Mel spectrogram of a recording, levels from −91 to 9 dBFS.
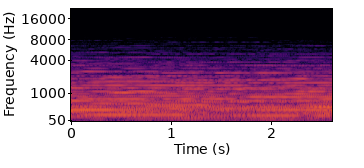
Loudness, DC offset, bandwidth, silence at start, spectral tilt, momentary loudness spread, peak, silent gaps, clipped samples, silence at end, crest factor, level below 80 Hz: -31 LUFS; under 0.1%; 8.4 kHz; 0 s; -7 dB/octave; 3 LU; -18 dBFS; none; under 0.1%; 0 s; 12 dB; -58 dBFS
